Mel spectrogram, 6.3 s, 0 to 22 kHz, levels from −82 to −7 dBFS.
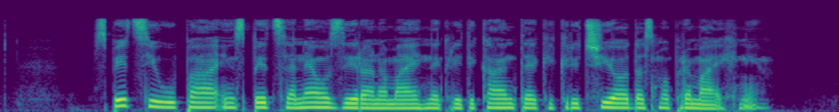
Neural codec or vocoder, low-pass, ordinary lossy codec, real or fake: none; 10.8 kHz; none; real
